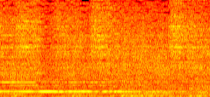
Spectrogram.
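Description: Live hard rock band playing loud, with electric guitar and drum kit, and one long held note that fades shortly before the end.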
